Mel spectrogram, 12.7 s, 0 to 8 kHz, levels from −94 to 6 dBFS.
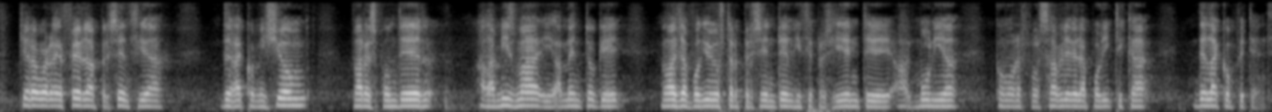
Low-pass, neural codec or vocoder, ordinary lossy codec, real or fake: none; codec, 16 kHz, 1.1 kbps, Voila-Tokenizer; none; fake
